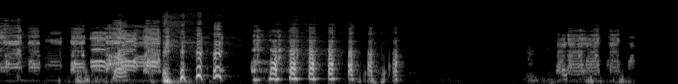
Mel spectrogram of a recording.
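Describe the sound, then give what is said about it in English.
A flock of rescued domestic geese beside a barn honks loudly, a dense run of overlapping calls in rapid rhythmic bursts, then a pause and a final short burst of honks. “These are domestic geese, and some of them came from the food industry, the down industry.”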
